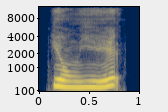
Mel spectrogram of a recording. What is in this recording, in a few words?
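"勇于", Chinese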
